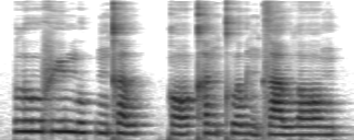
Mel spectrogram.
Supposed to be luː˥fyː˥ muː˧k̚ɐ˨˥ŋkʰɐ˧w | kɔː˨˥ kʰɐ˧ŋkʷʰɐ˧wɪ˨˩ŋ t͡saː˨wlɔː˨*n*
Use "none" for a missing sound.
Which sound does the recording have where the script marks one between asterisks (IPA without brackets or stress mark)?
ŋ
